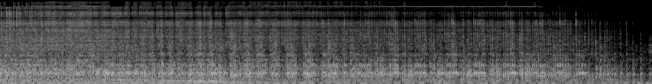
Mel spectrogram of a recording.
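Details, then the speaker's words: Nathan's custom Voloci electric bike out of storage, wheel spinning free with a stuck wide-open throttle: coarse, uneven growl with gritty rasp instead of smooth hum; owner says it sounds brushed, or like a three-phase motor with timing off; unconfirmed. "it sounds really weird. It almost sounds like it's a three-phase motor and the timing's off."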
